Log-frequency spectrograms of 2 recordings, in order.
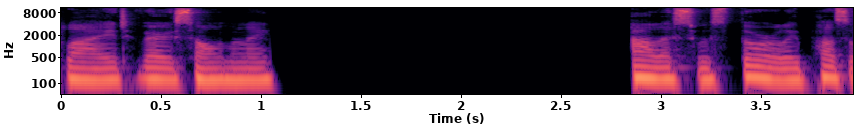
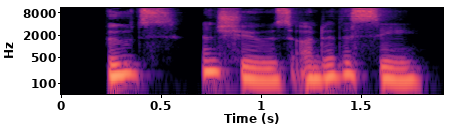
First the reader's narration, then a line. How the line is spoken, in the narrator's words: the Gryphon went on in a deep voice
